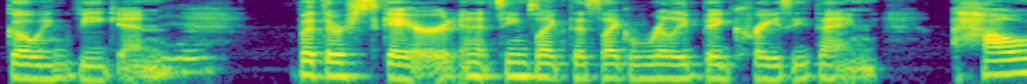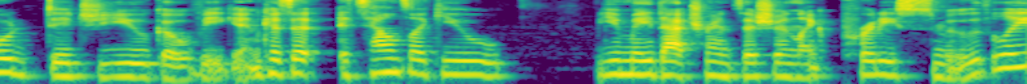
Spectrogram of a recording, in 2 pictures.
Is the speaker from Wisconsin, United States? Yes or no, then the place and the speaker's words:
yes; Wisconsin, United States; I'm from Wisconsin, so I was like a cheese head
